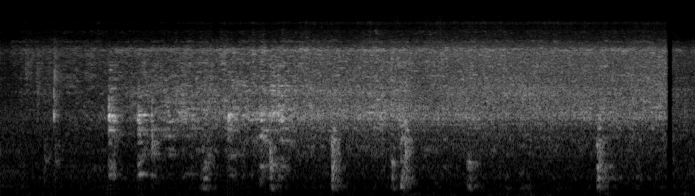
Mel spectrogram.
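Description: Chopped tomatoes hit hot tempering oil already holding mustard seeds, cumin and urad dal, giving a steady close hissing sizzle with small pops and crackles that ends abruptly.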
